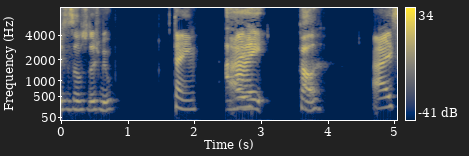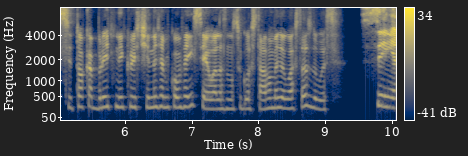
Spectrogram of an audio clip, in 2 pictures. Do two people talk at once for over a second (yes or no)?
no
